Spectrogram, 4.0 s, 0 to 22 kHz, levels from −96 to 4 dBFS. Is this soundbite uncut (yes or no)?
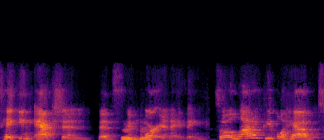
no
